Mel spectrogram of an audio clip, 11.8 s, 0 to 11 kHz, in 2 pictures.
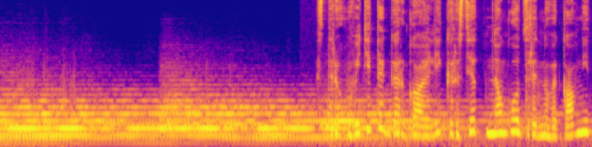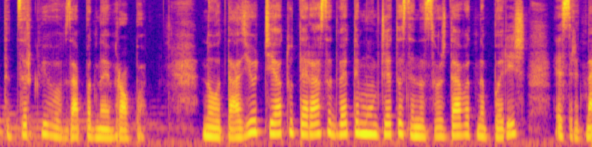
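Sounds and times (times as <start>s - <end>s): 
loud church bell ringing: 0.0s - 7.6s
speech: 3.2s - 11.8s.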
